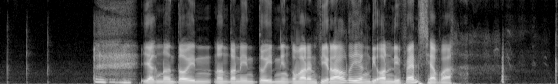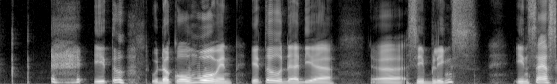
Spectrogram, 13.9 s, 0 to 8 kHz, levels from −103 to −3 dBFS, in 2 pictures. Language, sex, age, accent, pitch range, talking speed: Indonesian, male, 30-49, native, 100-140 Hz, 95 wpm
